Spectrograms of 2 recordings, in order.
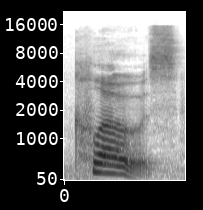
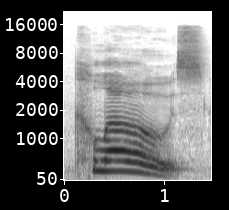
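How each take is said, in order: First: The TH sound is dropped, like close. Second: The same.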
